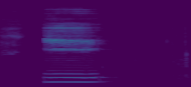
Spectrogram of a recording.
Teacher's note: your lips are pulled pretty far back pretty tight e and your tongue is pretty high up in your mouth it doesn't have to move very far to stop that air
